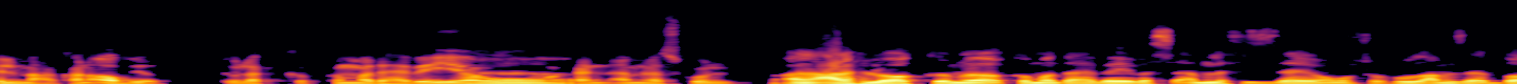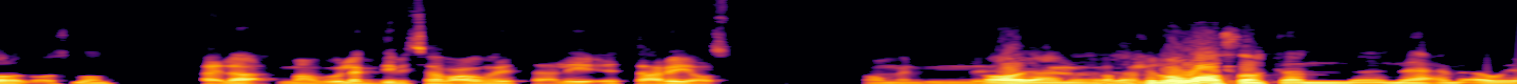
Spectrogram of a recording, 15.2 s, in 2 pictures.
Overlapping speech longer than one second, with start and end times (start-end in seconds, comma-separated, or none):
12.5-13.9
